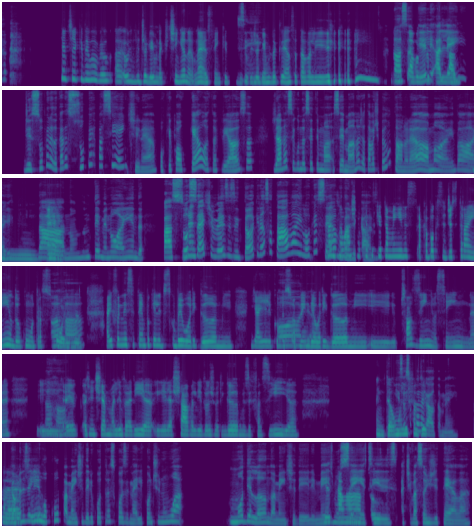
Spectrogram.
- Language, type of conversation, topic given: Portuguese, podcast, Como você controla o tempo de tela das crianças?
- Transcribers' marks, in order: chuckle; unintelligible speech; other background noise; tapping; in Japanese: "origami"; in Japanese: "origami"; in Japanese: "origamis"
